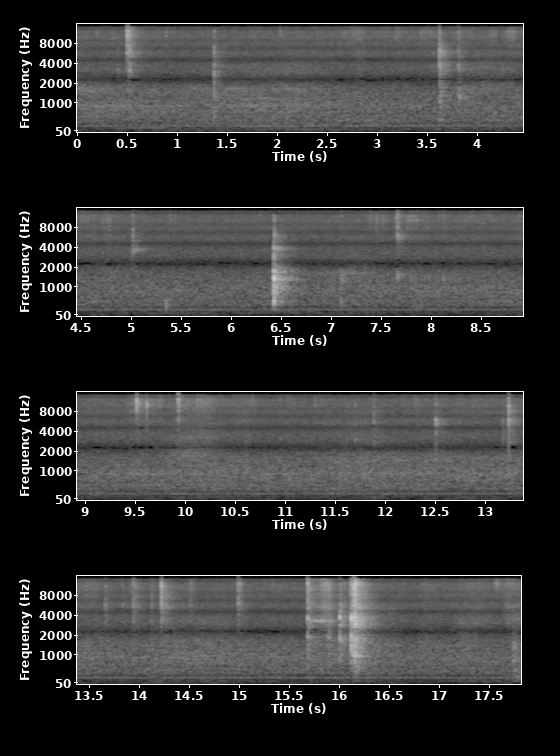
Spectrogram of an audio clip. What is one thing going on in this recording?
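A small plastic cap clicks open and shut.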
